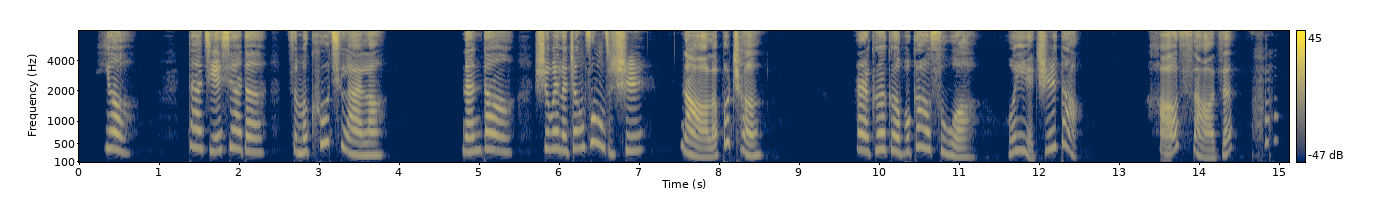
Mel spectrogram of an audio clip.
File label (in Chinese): 角色音; 黛玉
